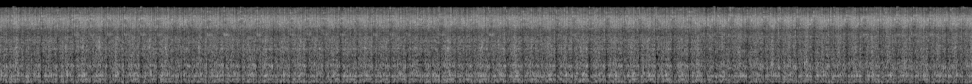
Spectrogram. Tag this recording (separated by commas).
Typewriter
